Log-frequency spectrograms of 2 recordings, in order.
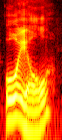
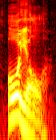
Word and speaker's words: oil: Is the word oil one syllable or two? Is the word what? Oil. O-I-L. Oil. It's one syllable.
